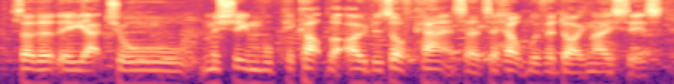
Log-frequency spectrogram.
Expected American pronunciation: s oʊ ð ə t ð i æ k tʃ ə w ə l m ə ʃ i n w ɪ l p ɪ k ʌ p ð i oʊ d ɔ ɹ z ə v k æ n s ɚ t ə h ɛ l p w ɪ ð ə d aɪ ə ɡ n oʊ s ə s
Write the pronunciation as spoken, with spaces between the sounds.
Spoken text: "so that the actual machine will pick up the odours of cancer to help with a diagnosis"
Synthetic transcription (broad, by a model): s oʊ ð ə t ð i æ k tʃ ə w ə l m ə ʃ i n w ɪ l p ɪ k ʌ p ð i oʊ d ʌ z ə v k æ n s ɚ t ə h ɛ l p w ɪ ð ə d aɪ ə ɡ n oʊ s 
